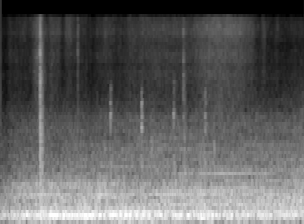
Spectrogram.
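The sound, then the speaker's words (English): A car accelerating to pass a slower vehicle: a loud, steady low engine rumble with road roar that holds for a few seconds, with no one talking. “And let's get past this slowpoke.”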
